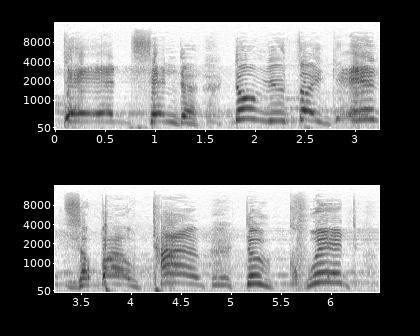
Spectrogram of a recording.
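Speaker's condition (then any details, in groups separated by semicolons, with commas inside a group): Cerebral palsy; walks with limp; speech hard to understand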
